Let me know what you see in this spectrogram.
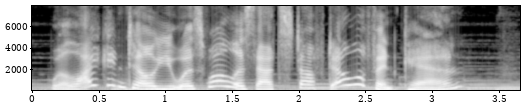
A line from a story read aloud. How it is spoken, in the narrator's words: went on the squeaky sawdust doll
